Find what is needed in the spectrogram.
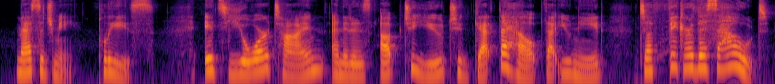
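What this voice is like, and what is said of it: Energized, fired-up speaking voice. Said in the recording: “As you can likely tell in my voice, I am fired up.”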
